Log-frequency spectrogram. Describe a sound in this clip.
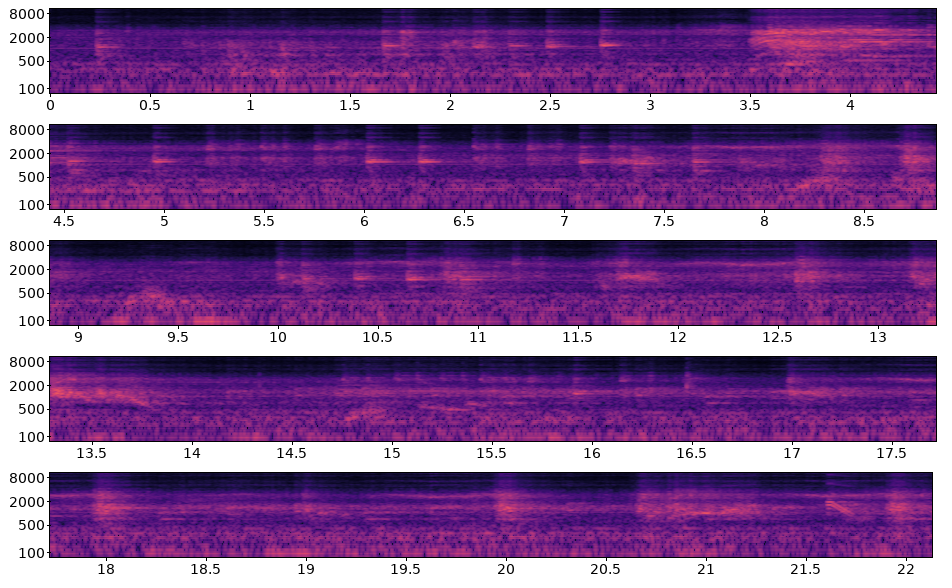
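Game music and sound effects play from a television loudspeaker.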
